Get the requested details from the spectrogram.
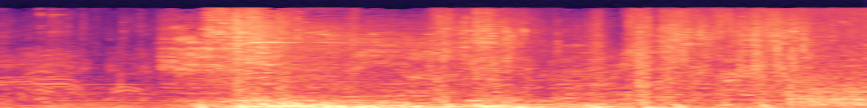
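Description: A deep explosion booms and rumbles.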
